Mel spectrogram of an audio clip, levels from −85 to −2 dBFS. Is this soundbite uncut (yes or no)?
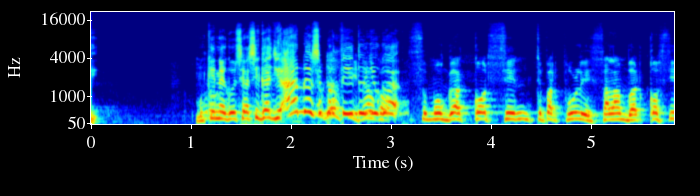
no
